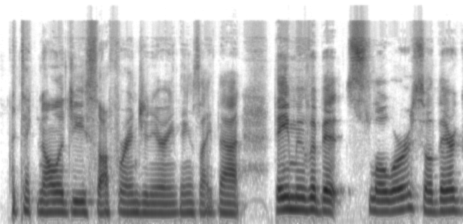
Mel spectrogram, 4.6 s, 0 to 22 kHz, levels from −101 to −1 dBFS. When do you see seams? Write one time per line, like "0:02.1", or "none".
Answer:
none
